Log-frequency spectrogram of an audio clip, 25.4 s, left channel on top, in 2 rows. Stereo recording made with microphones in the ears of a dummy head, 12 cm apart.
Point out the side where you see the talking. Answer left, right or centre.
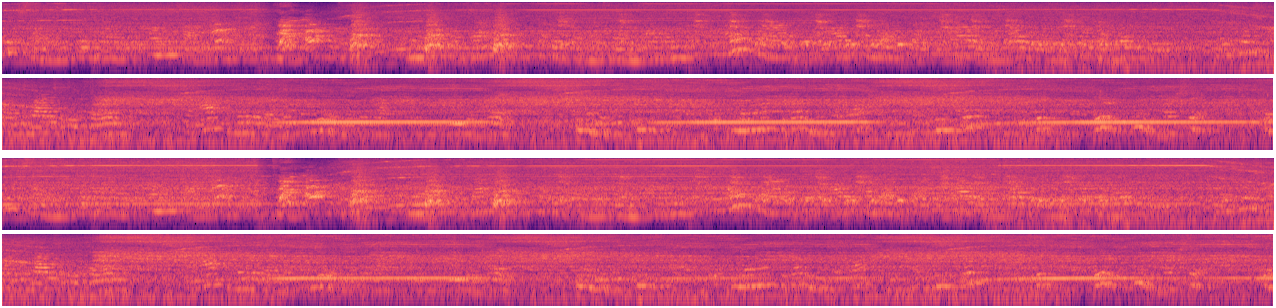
left.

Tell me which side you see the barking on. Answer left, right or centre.
left.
